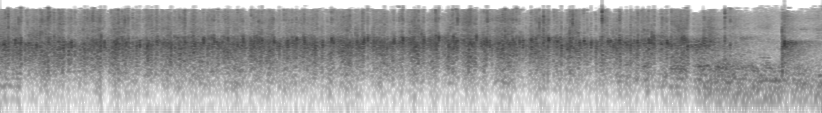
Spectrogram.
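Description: A political meeting audience breaks into loud, sustained applause, dense and continuous from start to finish.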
